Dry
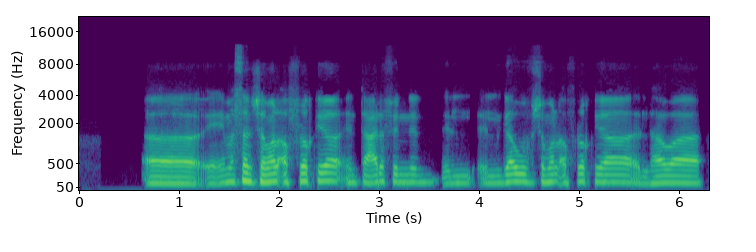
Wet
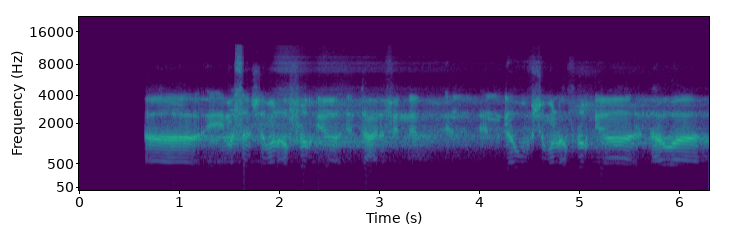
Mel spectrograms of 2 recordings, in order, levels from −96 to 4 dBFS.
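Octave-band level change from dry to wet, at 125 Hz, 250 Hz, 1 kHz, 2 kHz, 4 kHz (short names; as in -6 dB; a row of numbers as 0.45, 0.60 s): under -40 dB, under -40 dB, -6.0 dB, -2.0 dB, -5.5 dB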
